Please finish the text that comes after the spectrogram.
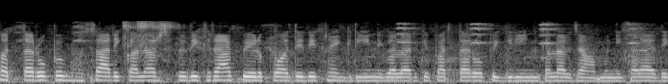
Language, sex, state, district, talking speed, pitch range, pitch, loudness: Hindi, female, Bihar, Purnia, 190 wpm, 170-185 Hz, 175 Hz, -15 LUFS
